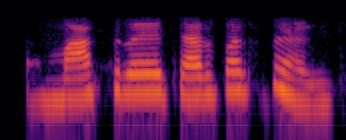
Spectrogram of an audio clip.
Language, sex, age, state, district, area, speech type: Santali, female, 18-30, West Bengal, Malda, rural, conversation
